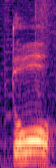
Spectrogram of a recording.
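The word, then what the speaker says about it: då: Denn in Österreich würden wir zu da immer do sagen. Das A klingt also wie ein O.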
